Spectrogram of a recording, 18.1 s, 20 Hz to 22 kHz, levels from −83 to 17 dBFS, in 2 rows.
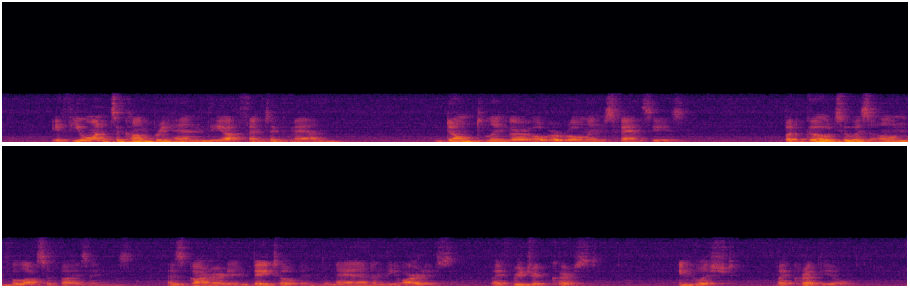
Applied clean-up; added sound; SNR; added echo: none; none; none; reverberation time 0.4 s.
